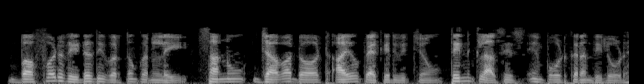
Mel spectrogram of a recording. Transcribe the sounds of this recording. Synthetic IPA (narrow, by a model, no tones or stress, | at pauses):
bəfʰəɽɾiːɖəɾd̪iːʋəɾt̪õːkəɾənləḭːsaːnũːd͡ʒaːʋaːɖɔːʈa̰ːjoːpɛːkeːd͡ʒʋɪt͡ʃõːt̪ɪnklaːsɪzɪ̃mpoːɾʈkəɾənd̪iːloːɽɦɛ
